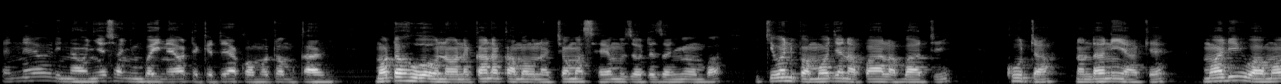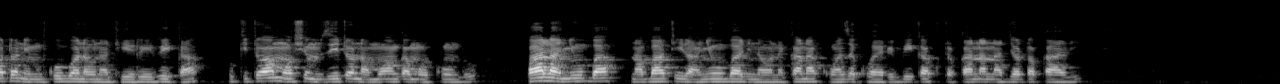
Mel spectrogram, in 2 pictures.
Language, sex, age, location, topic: Swahili, male, 18-24, Kisii, health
